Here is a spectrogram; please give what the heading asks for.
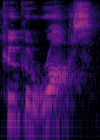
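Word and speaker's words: CoCoRaHS: did you say he knows better it's actually pronounced cuckoo Ross stands for community collaborative rain hail and snow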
